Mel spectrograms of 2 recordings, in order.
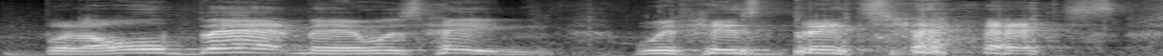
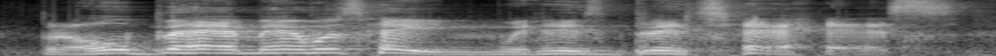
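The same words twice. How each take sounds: First: Put-on loud old man voice; grumpy old granddad voice; Granddad Freeman voice. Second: Put-on loud grumpy old man; Granddad Freeman voice. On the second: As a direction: bark it like an angry granddad. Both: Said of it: "in the words of Granddad Freeman".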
